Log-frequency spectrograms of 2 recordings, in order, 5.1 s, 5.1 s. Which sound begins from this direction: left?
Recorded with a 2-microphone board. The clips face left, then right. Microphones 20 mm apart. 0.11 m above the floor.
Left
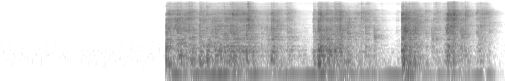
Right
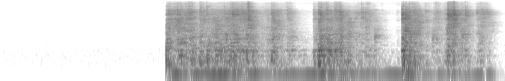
Crumpling, at 1.7 s.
